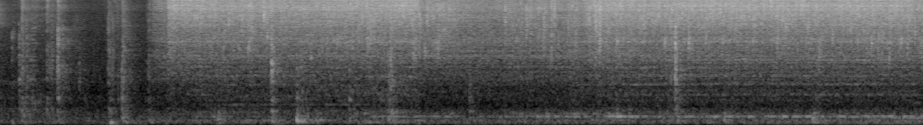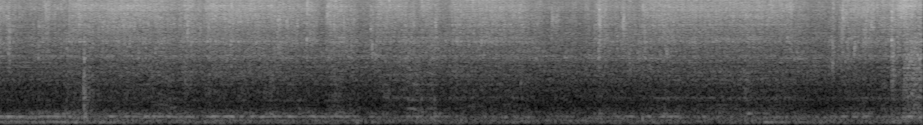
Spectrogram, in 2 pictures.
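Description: Kitchen faucet running water into the sink while a white plastic container is rinsed under it. The water runs steadily after a brief clatter of handling at the start, with a faint steady low hum under it.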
